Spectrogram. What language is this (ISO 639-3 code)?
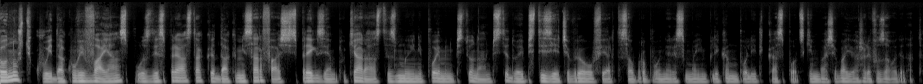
ron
